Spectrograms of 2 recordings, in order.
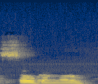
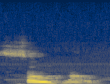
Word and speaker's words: Sogmo: It's not Sogomo. There is no middle O between G and M. It is in fact Sogmo.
